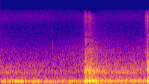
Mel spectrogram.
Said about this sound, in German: So klingt es, wenn man reinkommt in die Brücke und über einem die Autos donnern.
